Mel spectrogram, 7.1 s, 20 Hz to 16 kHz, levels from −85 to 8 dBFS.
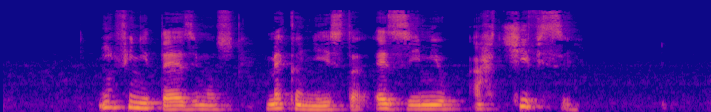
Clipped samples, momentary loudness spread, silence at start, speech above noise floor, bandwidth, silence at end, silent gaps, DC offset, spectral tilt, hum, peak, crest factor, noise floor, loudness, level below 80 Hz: under 0.1%; 11 LU; 1 s; 42 dB; 11.5 kHz; 1.35 s; none; under 0.1%; -5.5 dB/octave; none; -6 dBFS; 20 dB; -65 dBFS; -24 LUFS; -62 dBFS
